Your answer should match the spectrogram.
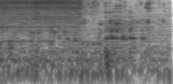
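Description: Tap water runs steadily into a sink as a makeup foundation brush is passed through it, a close hissing flow that cuts off partway through, followed by faint drips and handling.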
